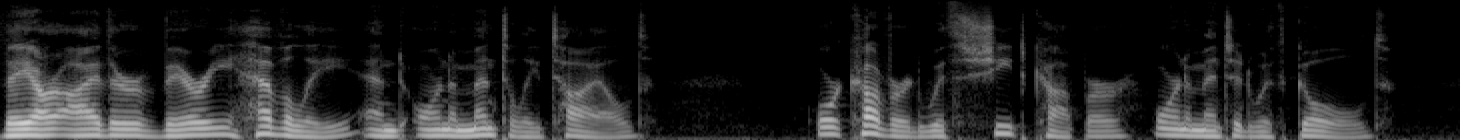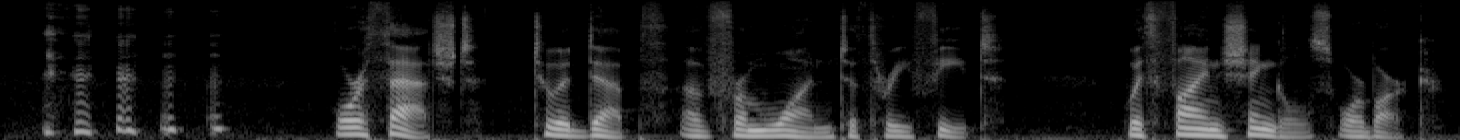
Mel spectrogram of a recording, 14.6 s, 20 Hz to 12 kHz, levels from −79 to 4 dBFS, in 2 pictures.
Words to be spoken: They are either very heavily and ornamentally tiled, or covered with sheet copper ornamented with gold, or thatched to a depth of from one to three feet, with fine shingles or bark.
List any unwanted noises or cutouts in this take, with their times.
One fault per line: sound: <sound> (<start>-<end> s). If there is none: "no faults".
sound: laugh (7.5-8.5 s)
